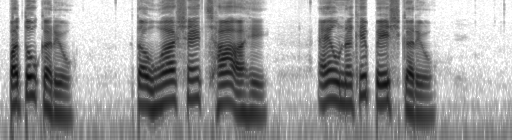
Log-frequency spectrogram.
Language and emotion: Sindhi, neutral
